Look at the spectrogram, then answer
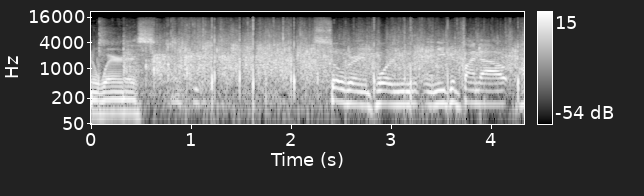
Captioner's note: applause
